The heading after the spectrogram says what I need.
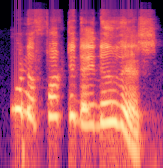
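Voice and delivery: very high, incredulous exclamation; amazed disbelief. Retold or imitated. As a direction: viewer baffled by the camera work. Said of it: "and you're like".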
